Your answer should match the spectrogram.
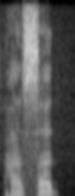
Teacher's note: Yang tadinya dal ini kan berbaris patah, terus karena berhenti di akhir ayat ya, dal ini disukunkan, maka ini dihukumi qalqalah kubro, qalqalah besar, artinya pantulannya besar ya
